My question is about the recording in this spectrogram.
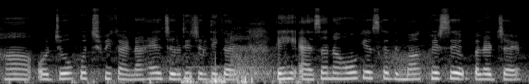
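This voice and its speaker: A woman's voice: a little high, level tone, heavy background noise, natural voice. A woman reading an old village father. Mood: eager. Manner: fatherly, persuasive, homespun. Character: elderly village father, gentle but firm.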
